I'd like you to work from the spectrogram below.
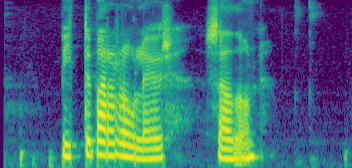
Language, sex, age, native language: Icelandic, female, 20-29, Norwegian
